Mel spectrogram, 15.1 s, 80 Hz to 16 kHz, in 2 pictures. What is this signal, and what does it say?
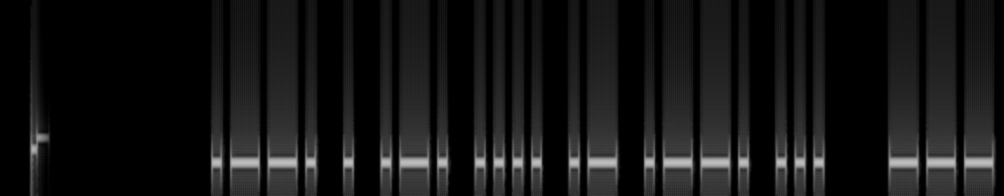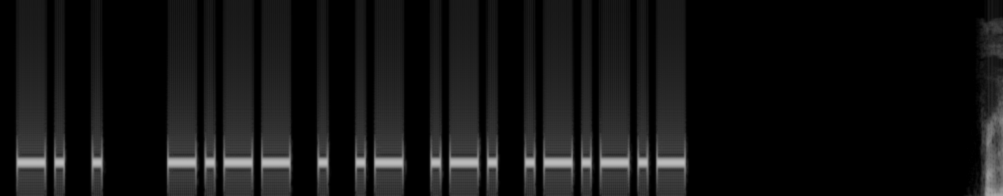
Morse code, heard as a keyed tone, about 17 wpm, 700 Hz. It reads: PERHAPS ONE YEAR.
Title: Sentences from Top 1000 Words - Review Part 1 - 17wpm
